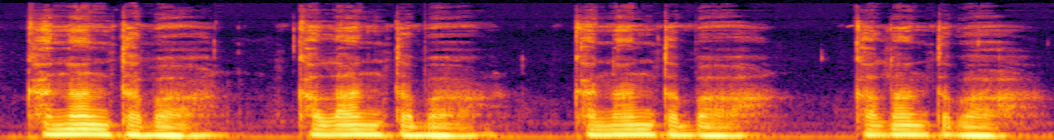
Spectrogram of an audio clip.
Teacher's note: The second syllable has a high or descending tone.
